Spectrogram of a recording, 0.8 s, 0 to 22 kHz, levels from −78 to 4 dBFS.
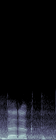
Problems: none marked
